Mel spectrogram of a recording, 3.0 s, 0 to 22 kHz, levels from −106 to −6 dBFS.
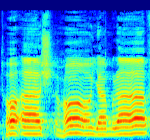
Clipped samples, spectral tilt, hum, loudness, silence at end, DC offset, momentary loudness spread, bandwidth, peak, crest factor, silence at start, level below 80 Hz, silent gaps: under 0.1%; -4.5 dB/octave; none; -26 LUFS; 0 s; under 0.1%; 8 LU; 16 kHz; -12 dBFS; 14 dB; 0.1 s; -72 dBFS; none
